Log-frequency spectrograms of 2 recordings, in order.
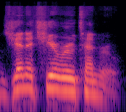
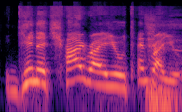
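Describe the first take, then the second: First: The name is said in a short, plain form. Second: The name is said with extra, drawn-out syllables. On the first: This is how the speaker always says it. "I've always called him" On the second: This is how someone else said it. "he gave it nineteen syllables"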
